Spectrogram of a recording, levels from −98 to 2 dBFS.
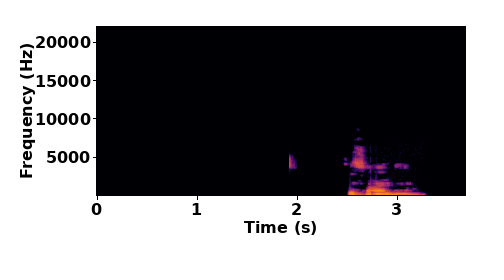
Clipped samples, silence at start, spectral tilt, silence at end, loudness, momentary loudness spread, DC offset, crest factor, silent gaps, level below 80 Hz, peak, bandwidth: under 0.1%; 2.5 s; -8.5 dB/octave; 0.4 s; -30 LUFS; 10 LU; under 0.1%; 20 dB; none; -74 dBFS; -14 dBFS; 6.6 kHz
